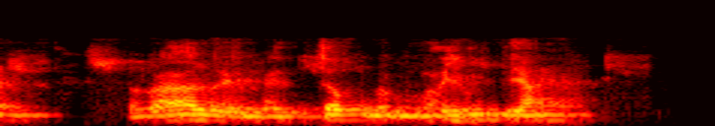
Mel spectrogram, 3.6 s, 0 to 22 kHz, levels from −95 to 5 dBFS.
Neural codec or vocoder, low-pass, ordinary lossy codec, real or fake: codec, 24 kHz, 1.5 kbps, HILCodec; 7.2 kHz; AAC, 48 kbps; fake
